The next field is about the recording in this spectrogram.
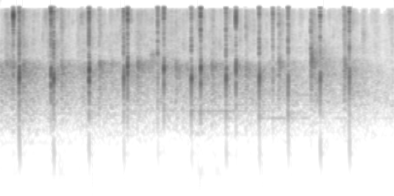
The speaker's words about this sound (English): darle un aplauso a nuestro Señor. Give a round of applause to the Lord Jesus.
